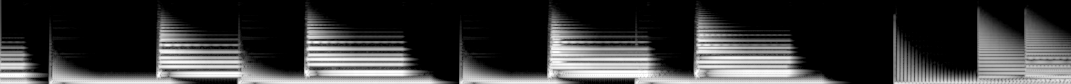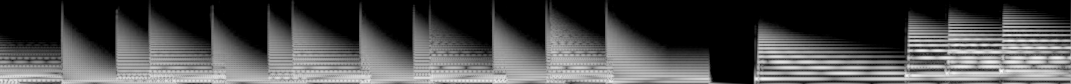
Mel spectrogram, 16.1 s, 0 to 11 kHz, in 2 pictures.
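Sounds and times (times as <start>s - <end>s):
synthesizer notes: 0.0s - 0.2s, 1.2s - 3.1s, 4.1s - 6.0s.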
